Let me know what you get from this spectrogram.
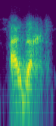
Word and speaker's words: Albrecht: Por eso no puedo pronunciar su nombre. A-L-B-R-S-H-T. Albrecht.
